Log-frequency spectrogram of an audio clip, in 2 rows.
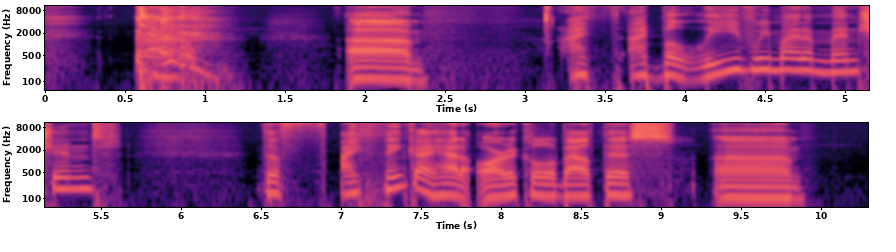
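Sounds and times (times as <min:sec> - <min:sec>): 
person coughing into a microphone: 0:00.6 - 0:01.3
speech: 0:01.9 - 0:02.5, 0:03.3 - 0:05.7, 0:06.5 - 0:10.0.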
